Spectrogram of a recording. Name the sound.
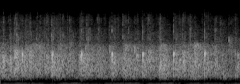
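audience round of applause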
